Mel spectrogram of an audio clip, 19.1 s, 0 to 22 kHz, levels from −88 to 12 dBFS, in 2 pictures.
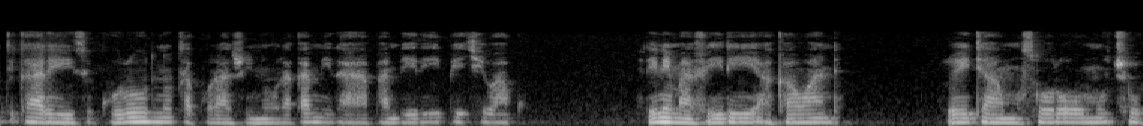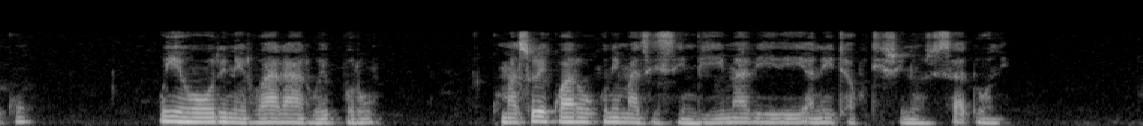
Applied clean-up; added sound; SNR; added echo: none; none; none; none.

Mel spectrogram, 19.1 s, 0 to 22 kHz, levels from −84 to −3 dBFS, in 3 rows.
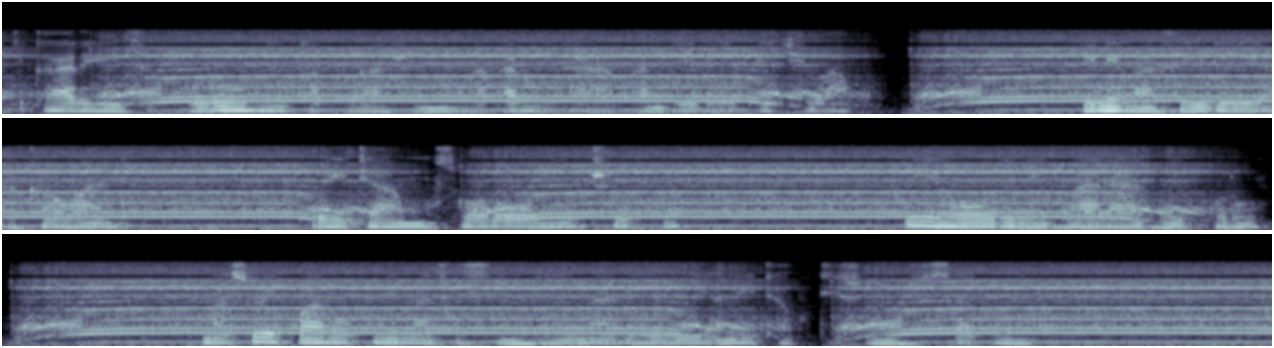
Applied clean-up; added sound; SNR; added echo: none; Tools; -1 dB; none.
